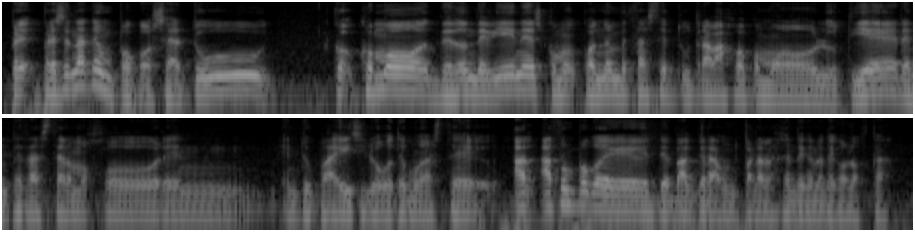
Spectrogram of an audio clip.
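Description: A male podcast host puts a long, meandering question to his guest, restarting his phrasing several times. His voice sits at an ordinary middle pitch. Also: a little fast. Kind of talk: casual interview questions.

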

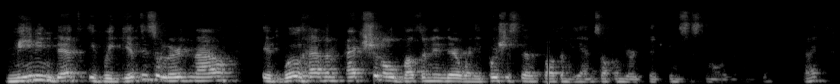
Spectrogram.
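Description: A man's voice: medium pitch, darkish tone, echoey room, rough recording. Belgian man. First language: Dutch. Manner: explanatory, frequent "right?" tags and "uh" fillers. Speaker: security product presenter. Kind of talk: webinar screen-share demo.

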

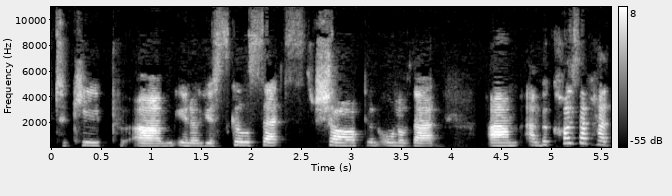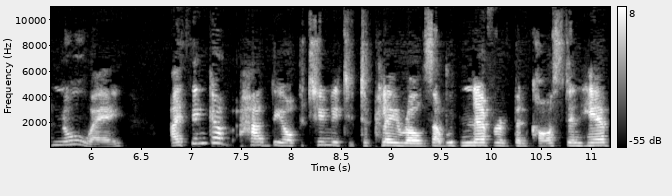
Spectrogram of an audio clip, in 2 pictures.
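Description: A woman's voice: on the high side, pushed and bright. A woman whose first language is Norwegian, a guest in a video-call interview, answering thoughtfully with light laughs. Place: home room. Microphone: video call webcam.

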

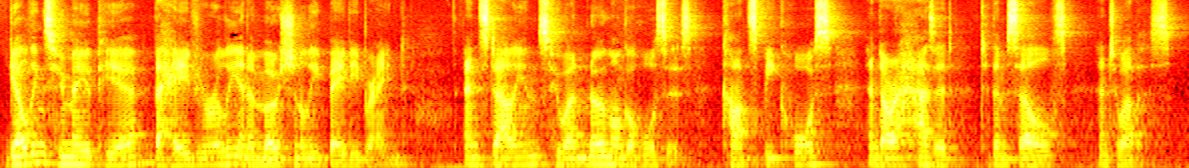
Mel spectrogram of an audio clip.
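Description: A man reads a scripted essay with earnest, deliberate emphasis. His mid-range voice has a gravelly edge, and he sits close to the camera in a small indoor room. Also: mid-range voice, fairly even intonation. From Netherlands. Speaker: horse trainer presenting a video essay. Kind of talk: scripted video essay narration. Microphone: close camera framing, head and shoulders.

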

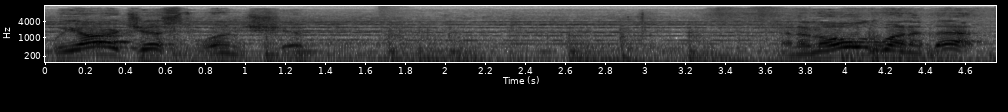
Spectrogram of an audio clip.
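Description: Older male warship captain for a game cutscene: stern, commanding, measured, expressive pitch, music underneath. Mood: weary resolve. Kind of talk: dramatic video game cutscene.

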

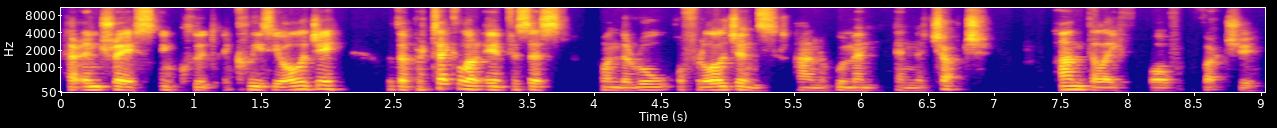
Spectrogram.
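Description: Male moderator, thirties, average pitch, reading scripted introductions and housekeeping notes through an earphone mic on a video call. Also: steady tone, normal speed, slightly rough, poor audio. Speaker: event moderator. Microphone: wired earphone mic on a video call.

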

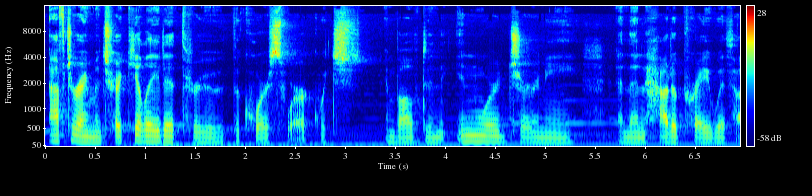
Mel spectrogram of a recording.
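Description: A woman minister giving a contemplative devotional teaching in a living room, with measured delivery and occasional hesitations. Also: a bass voice, darkish tone. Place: living room with a sofa, indoors.

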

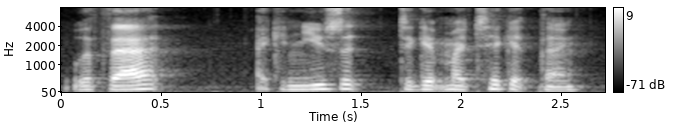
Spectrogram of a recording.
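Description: A man acting in an audio drama as a subdued, earnest young man with a halting way of talking. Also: mid-range voice, steady tone, pushed and bright, natural voice. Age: young adult. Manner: halting, hesitant.

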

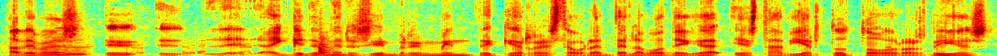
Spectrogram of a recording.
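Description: A Spanish radio host giving an emphatic, salesy sponsor promotion with lots of exclamations. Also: male voice, a bass voice, fairly quick, noisy background. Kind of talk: enthusiastic radio promo chat.

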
